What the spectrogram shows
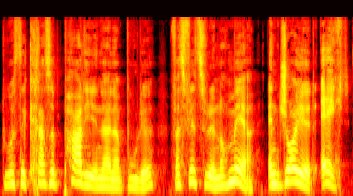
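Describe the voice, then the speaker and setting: A man's voice: on the high side, animated, normal speed, darkish tone, voice pushed up. A man voicing a dismissive young male DJ who brushes people off in an offhand tone.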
